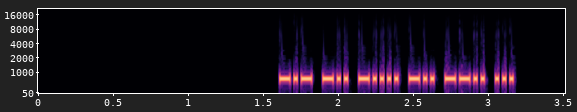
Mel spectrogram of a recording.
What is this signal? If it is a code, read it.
Morse code, heard as a keyed tone, about 51 wpm, 700 Hz. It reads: KD6DZS
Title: USA Call Signs - 6 Characters - 50wpm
